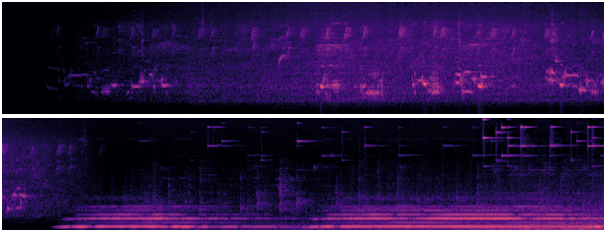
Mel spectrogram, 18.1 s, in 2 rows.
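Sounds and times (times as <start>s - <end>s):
birds chirping and calling: 1.0s - 10.1s.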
